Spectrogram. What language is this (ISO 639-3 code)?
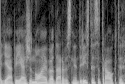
lit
